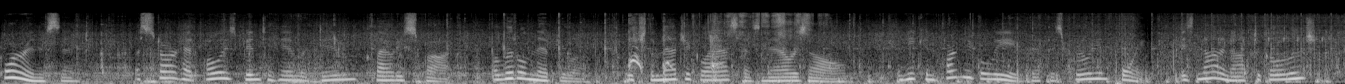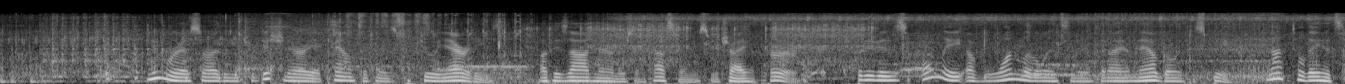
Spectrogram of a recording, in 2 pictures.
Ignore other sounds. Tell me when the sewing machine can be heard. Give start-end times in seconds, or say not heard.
0.0-26.8.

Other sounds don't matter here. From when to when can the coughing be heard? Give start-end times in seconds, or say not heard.
6.2-7.2, 14.5-15.9, 21.0-22.1.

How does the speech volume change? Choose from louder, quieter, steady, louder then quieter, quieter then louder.
steady.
